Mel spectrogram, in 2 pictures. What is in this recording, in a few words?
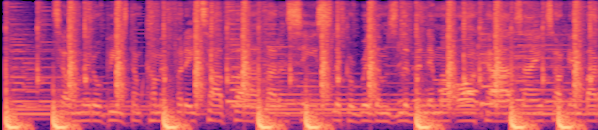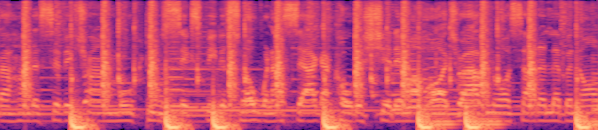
no vocal chain, Rap Vocal; 100 ableton plugin vocal chain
